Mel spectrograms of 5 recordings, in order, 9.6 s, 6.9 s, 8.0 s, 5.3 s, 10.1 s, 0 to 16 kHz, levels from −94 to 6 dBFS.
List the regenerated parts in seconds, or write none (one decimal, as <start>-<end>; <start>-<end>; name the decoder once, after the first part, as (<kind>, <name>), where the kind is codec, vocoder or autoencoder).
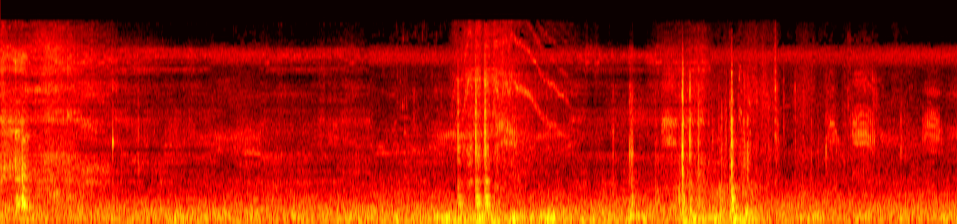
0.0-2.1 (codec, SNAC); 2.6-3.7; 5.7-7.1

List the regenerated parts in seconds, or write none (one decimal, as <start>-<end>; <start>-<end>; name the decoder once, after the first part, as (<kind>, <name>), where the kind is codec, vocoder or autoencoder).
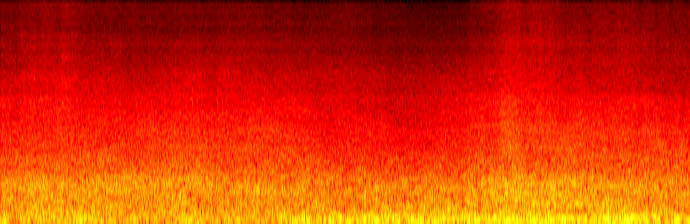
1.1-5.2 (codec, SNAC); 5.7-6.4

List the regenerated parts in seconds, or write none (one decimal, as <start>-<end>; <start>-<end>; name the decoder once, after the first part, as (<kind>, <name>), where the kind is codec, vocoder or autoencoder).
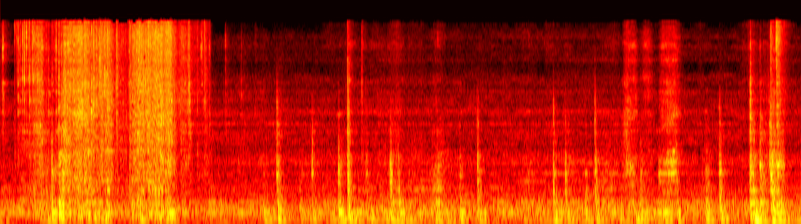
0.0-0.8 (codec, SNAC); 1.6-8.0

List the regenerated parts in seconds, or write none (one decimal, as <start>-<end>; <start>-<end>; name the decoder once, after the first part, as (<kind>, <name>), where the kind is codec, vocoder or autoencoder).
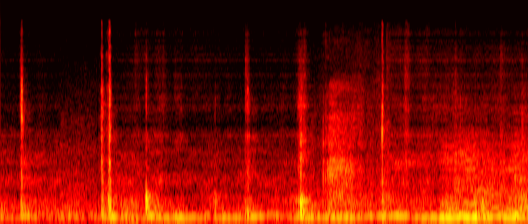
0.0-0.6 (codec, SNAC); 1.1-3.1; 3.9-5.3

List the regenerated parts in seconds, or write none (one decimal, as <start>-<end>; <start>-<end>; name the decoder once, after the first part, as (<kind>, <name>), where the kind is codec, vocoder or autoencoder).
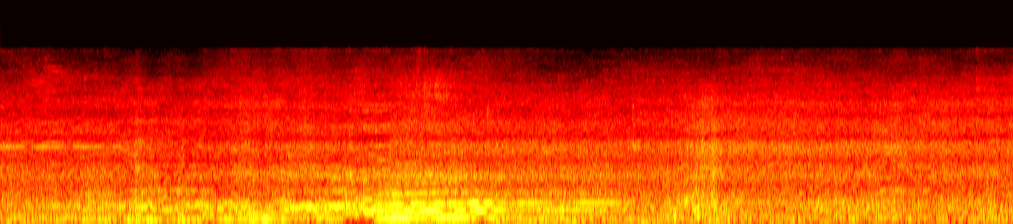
1.2-3.9 (codec, SNAC); 8.8-9.3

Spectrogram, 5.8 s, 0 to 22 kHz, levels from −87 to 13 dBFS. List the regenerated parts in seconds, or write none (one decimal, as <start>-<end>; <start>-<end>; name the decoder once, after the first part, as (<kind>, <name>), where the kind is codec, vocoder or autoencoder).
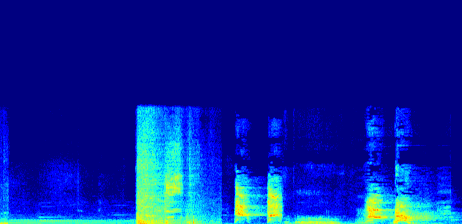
1.8-2.5 (codec, SNAC)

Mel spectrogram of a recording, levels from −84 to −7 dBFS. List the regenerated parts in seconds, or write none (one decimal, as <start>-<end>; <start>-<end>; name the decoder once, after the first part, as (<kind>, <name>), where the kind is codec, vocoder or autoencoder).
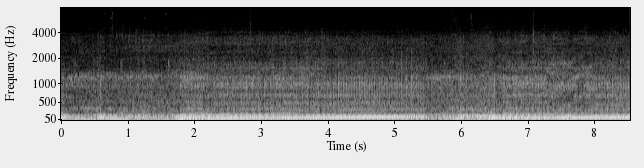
7.3-8.0 (codec, SNAC)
